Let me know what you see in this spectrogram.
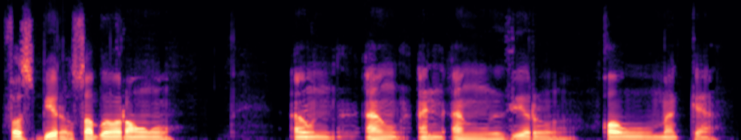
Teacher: Ra-nya di sini, ra sukun di sini dibaca tipis. Tidak ada penebalan.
